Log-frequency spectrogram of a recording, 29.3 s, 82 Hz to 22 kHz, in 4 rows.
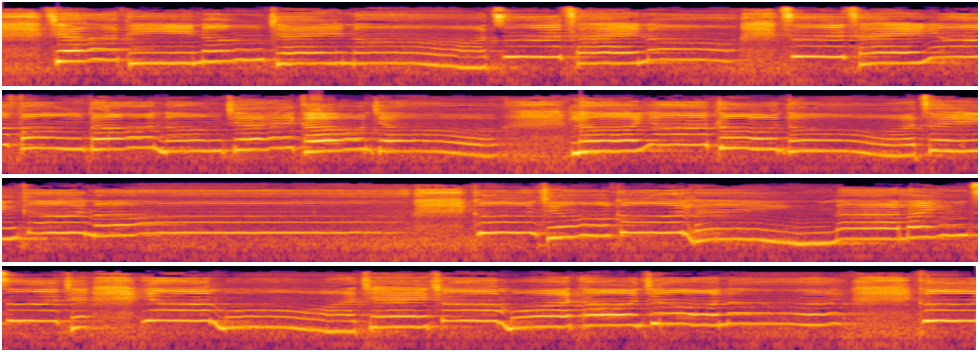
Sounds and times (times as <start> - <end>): Female singing: 0.4 - 29.2.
